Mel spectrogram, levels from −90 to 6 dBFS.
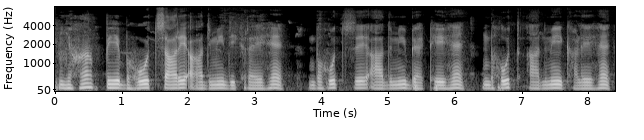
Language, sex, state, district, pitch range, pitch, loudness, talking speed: Hindi, male, Jharkhand, Deoghar, 110-125 Hz, 115 Hz, -20 LUFS, 120 wpm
